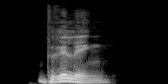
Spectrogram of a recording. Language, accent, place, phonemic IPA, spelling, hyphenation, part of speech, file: German, Germany, Berlin, /ˈdʁɪlɪŋ/, Drilling, Dril‧ling, noun, De-Drilling.ogg
- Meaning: 1. A triplet (one of three persons born to the same mother at the same time) 2. three of a kind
